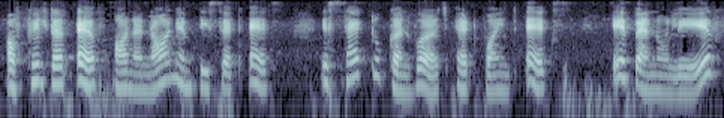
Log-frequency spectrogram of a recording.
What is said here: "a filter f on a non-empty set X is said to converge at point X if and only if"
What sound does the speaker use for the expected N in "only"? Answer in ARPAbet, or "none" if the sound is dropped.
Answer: none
